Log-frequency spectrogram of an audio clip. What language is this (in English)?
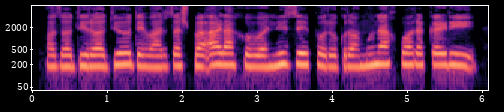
Pashto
